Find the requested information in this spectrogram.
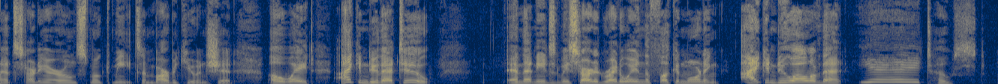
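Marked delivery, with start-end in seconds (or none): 2.7-8.4 higher and louder, faster, hammed-up eagerness; mock-eager volunteer pitching himself to the chef. 8.6-9.8 much higher mock yay, toast; a squeal of fake delight; hammed-up glee over toast; mock cheer.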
